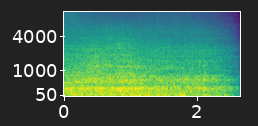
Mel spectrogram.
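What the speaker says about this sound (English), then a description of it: "You'll hear the constant noise of helicopters." Surveillance helicopters fly overhead, a steady, close, loud engine-and-rotor roar that holds for a couple of seconds, then starts to fade.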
